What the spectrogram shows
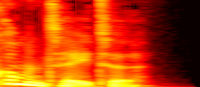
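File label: "commentator", English, British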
